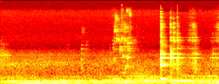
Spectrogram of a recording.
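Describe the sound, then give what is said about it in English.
Someone quietly sips water from a glass, with a few soft clinks and wet slurps near the end over a low, steady background hum. No one speaks. “I need a sip of water after that.”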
